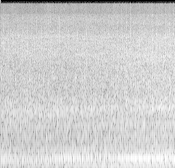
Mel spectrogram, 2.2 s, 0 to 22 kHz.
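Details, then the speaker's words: 2003 Hyundai Sonata with multiple check-engine codes and little power: rough, lumpy idle running on only cylinders 2 and 3; disconnecting 1 and 4 changes nothing and then the engine dies, confirming a bad ignition coil. "so now if I disconnect one and four no change running on two cylinders here engine dies bad ignition coil that is confirmed"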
